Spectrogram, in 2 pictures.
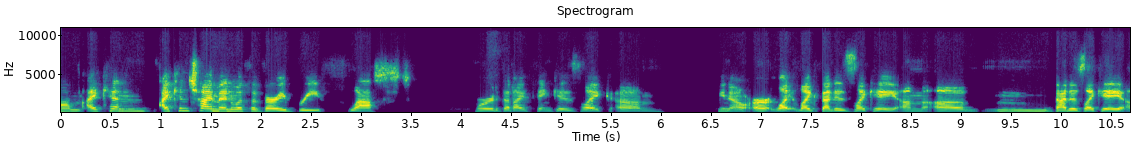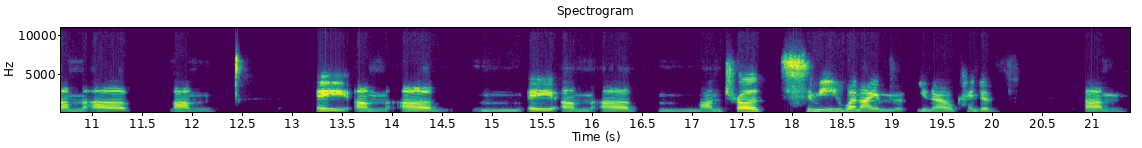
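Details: Adult self-described person who stutters, with blocks in high-pressure situations such as speaking in front of people or on the phone; stuttering.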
